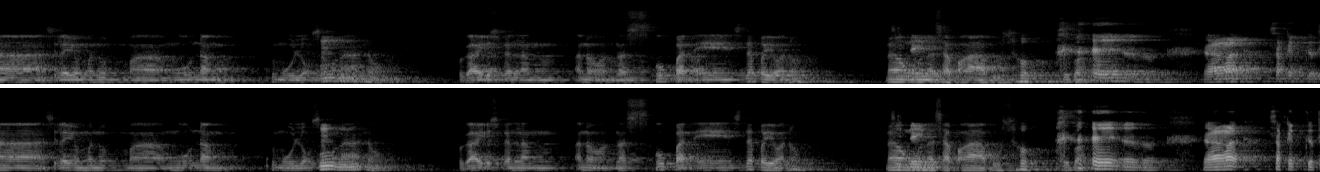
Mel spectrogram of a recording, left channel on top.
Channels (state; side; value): normal; both; correlation 0.36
